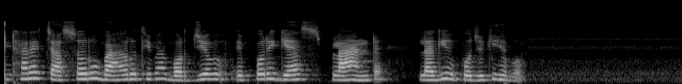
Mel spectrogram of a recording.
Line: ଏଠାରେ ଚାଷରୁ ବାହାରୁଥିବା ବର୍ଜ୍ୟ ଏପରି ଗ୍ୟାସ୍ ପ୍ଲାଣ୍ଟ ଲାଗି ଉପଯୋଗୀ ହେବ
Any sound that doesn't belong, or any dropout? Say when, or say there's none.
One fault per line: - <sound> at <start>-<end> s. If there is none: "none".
none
